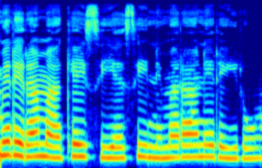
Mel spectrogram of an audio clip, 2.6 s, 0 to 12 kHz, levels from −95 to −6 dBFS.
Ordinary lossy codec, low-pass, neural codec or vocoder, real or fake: none; 10.8 kHz; none; real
